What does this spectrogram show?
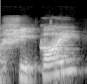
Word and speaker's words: shikoj: And we have the verb shkoj, which so the difference is just one E, Albanian E there, and it's very important how you pronounce it. So shikoj, shkoj, to see or to watch, and to go.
